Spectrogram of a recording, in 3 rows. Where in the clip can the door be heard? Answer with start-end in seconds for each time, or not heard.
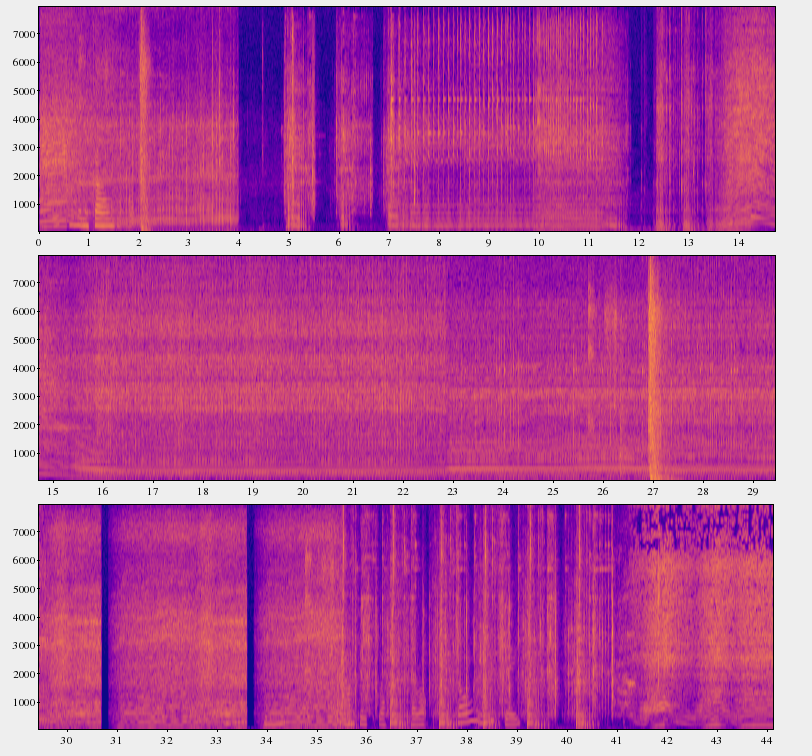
0.8-2.3, 25.7-27.6, 34.8-35.5.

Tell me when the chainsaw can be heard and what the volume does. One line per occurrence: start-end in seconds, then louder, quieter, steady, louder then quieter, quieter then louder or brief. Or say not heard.
0.0-44.0 steady.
